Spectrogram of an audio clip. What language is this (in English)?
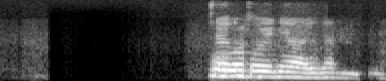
Punjabi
